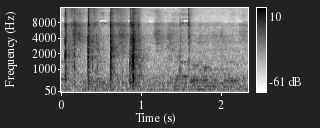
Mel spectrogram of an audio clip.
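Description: Tarot cards being handled and laid down on the table: a few sharp card snaps and slaps in the first second, then quieter sliding of cards.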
